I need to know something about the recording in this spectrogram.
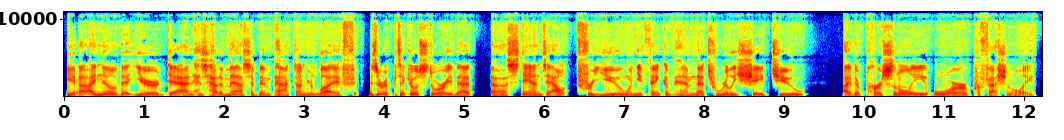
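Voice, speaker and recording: A man's voice: deep voice, normal speed, a little mellow, dry recording. A man hosting an interview podcast, speaking in an upbeat presenter style. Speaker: podcast host. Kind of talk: upbeat scripted introduction and interview.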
